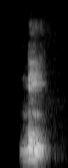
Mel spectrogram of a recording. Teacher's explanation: to get the n as if you uh pronouncing meat but not as a heavy double e sound in the middle it's not a prolonged e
